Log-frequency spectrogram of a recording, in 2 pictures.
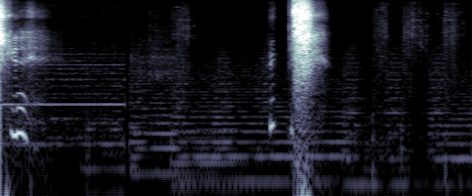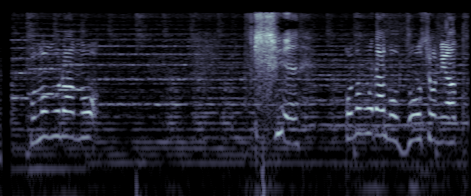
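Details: A single sudden, explosive, hissing sneeze during a live stream, heard over talk and background music.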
